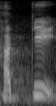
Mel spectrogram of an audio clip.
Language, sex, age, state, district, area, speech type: Kannada, female, 60+, Karnataka, Bangalore Rural, rural, read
